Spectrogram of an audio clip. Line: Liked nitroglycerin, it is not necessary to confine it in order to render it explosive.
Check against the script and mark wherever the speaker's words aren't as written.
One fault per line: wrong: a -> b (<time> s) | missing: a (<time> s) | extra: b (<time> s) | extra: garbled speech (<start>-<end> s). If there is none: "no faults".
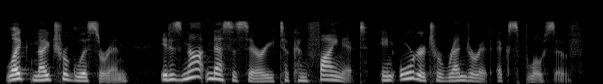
wrong: Liked -> Like (0.1 s)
